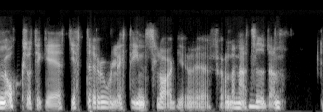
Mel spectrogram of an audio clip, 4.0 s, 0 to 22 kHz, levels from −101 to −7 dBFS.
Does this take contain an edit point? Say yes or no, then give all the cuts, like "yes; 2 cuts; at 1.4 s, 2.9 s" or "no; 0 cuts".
no; 0 cuts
